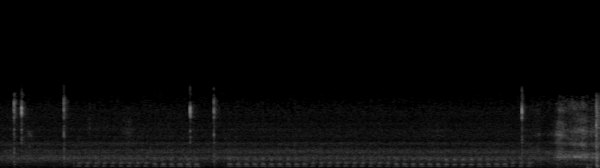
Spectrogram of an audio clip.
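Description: A synthesizer plays a soft, quick repeating pattern of notes.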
